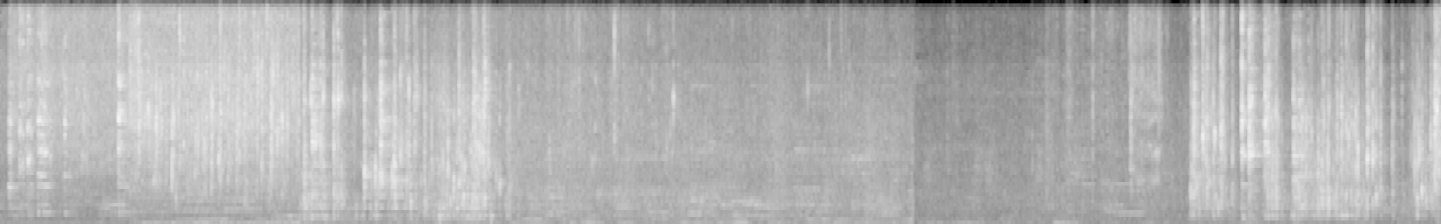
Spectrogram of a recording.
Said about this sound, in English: Butter in our pan. An onion into the butter.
